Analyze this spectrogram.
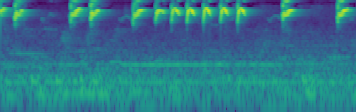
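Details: Long-tailed shrike song played as a lure for other shrikes: bursts of very high, sharp, clipped notes, several in quick even succession, with short pauses between groups.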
